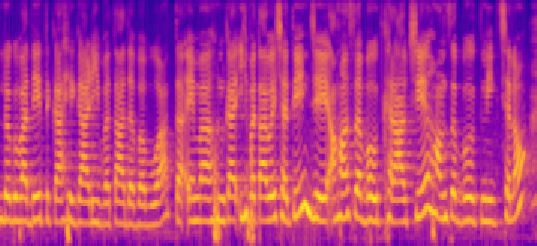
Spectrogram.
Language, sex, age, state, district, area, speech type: Maithili, other, 18-30, Bihar, Saharsa, rural, spontaneous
